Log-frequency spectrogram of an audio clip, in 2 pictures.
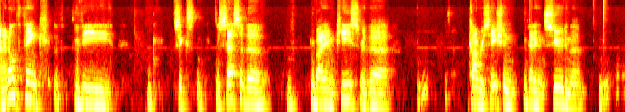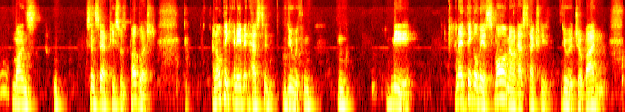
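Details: Adult man with a self-described lifelong stutter, who says he is less fluent over Zoom; stuttering.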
